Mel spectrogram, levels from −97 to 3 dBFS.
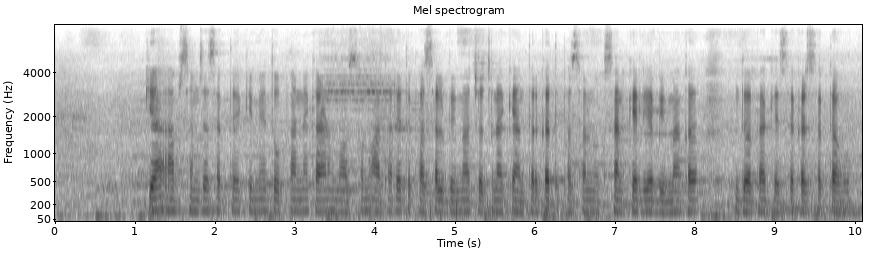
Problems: none marked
